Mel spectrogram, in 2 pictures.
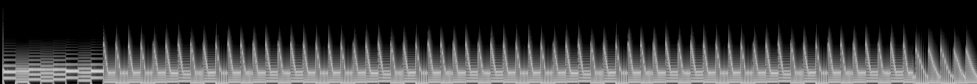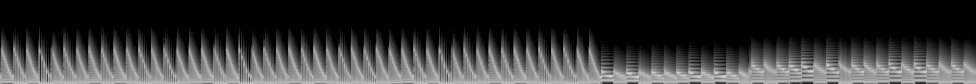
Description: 303 morph

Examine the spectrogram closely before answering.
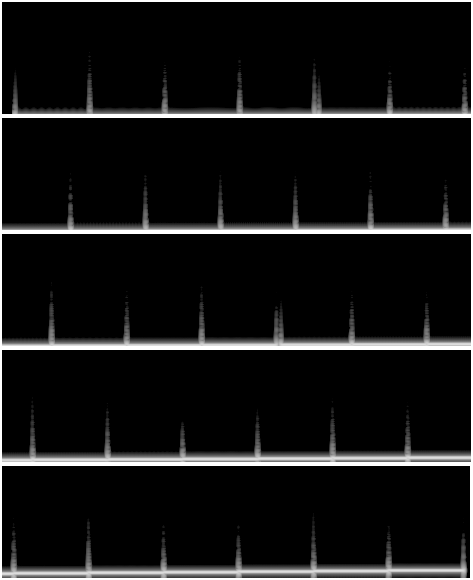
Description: bass staircase test

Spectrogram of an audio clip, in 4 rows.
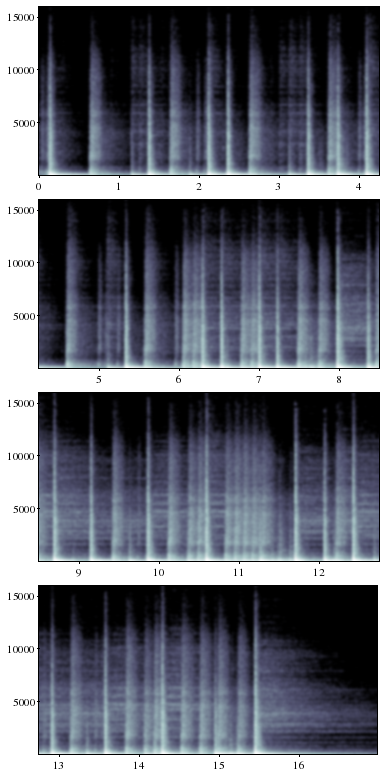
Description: amb pa kick inside d112

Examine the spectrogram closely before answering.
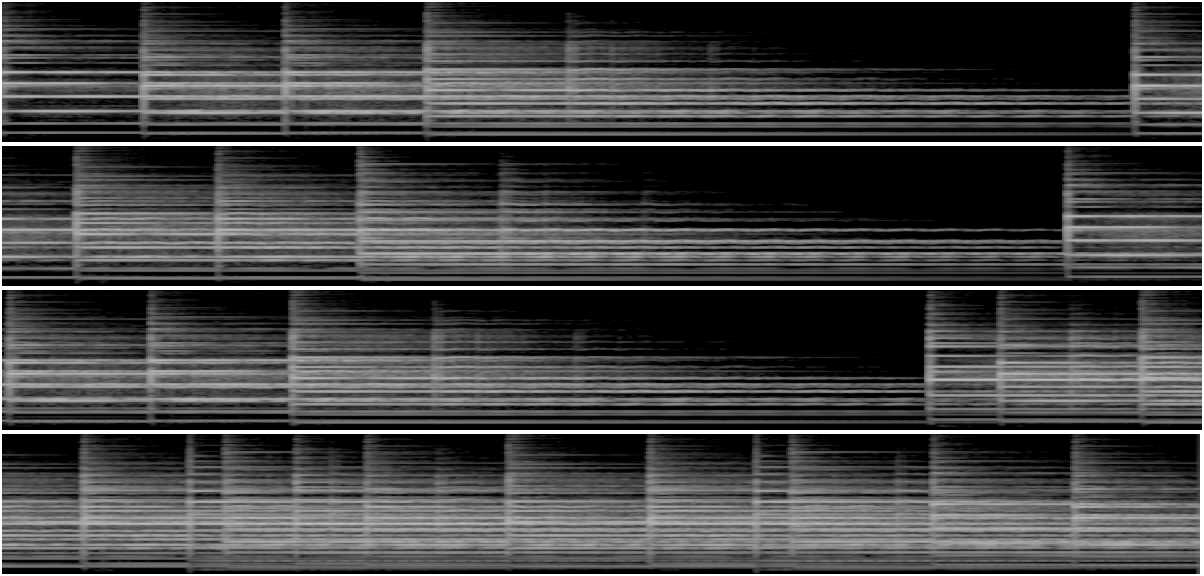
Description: bells processed

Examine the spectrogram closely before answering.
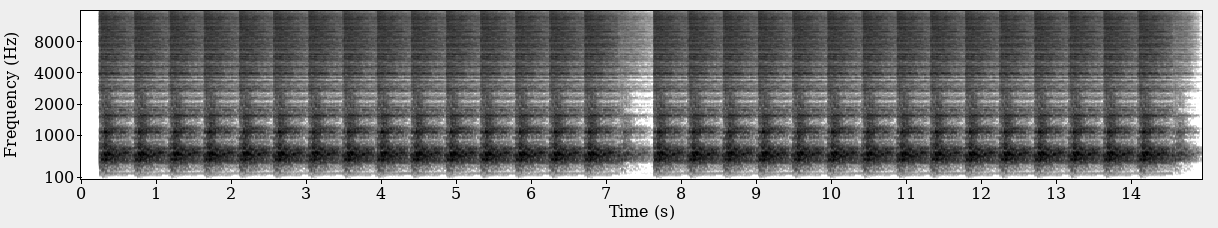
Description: hihat processed

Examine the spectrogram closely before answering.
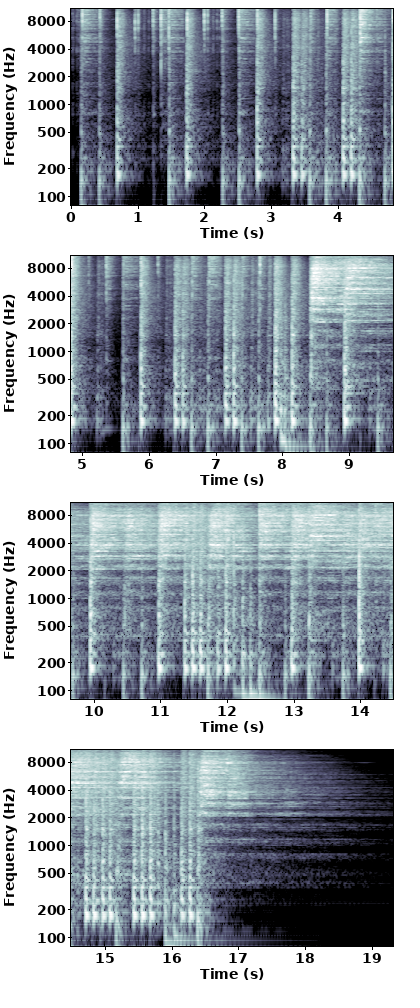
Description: kick head off mid oh

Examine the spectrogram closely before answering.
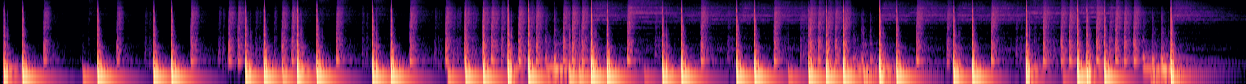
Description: kick head off closed

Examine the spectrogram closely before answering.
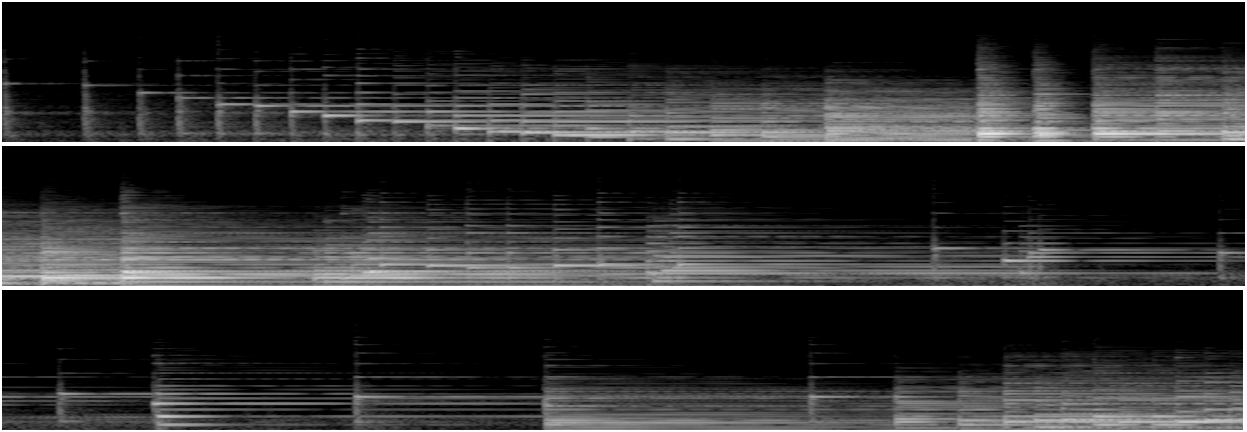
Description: upright panels on inside pair

